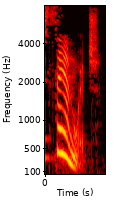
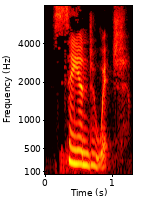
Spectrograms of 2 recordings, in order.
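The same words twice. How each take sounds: First: The D is dropped, leaving a plain N. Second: The D is pronounced after the N. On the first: "Many of us delete the D in that word" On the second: "which is actually not how I say that word most of the time"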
